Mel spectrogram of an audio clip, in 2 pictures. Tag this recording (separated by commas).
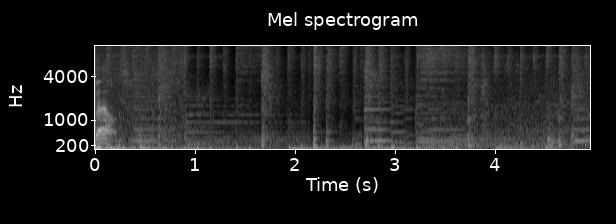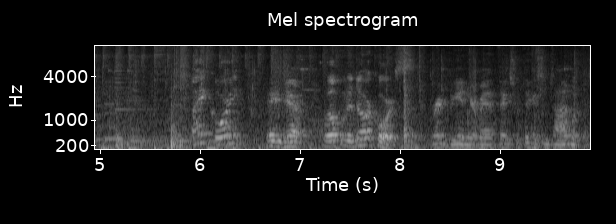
Speech, Music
